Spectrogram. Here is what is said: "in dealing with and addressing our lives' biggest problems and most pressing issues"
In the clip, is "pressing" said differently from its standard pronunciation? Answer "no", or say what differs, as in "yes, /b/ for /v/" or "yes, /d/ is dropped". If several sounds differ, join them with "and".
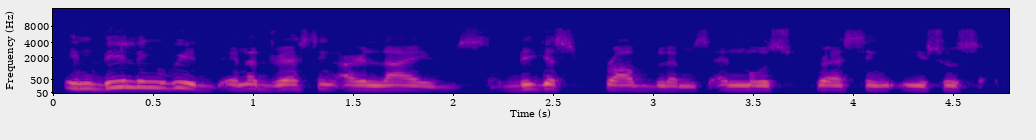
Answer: no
